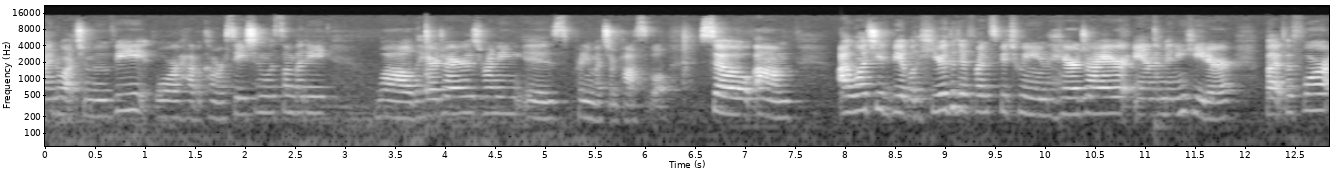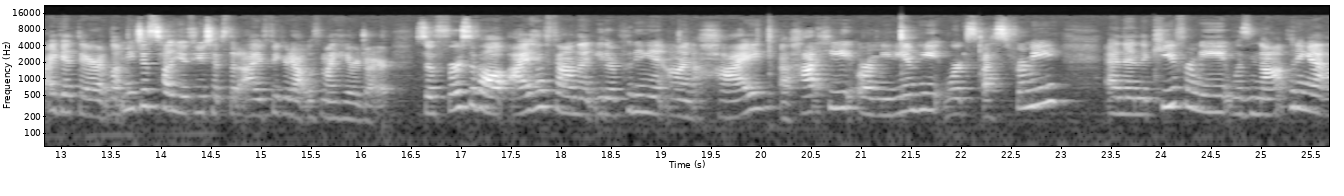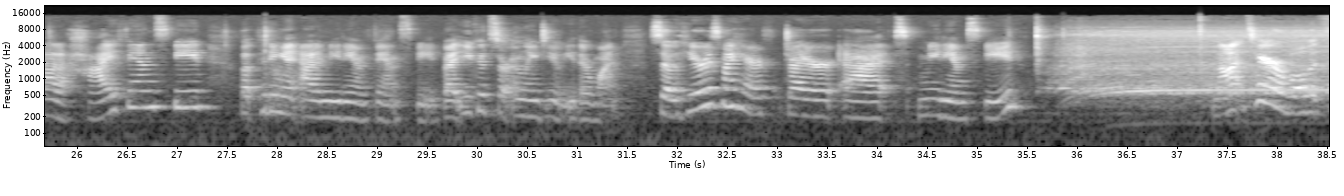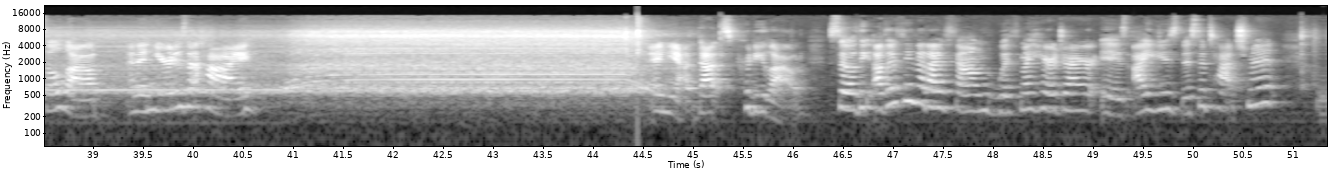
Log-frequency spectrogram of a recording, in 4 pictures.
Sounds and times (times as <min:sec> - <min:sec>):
Hair dryer: 0:35.7 - 0:45.4.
